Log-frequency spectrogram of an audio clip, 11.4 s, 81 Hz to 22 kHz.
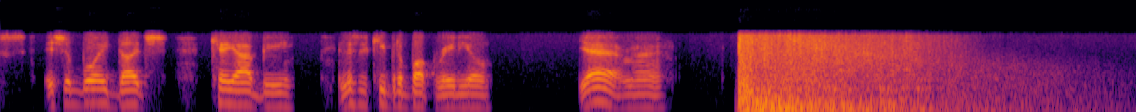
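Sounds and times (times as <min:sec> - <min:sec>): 
speech: 0:00.5 - 0:05.0, 0:05.8 - 0:06.7
bomb explosion sound effect with deep rumble: 0:07.4 - 0:11.3.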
